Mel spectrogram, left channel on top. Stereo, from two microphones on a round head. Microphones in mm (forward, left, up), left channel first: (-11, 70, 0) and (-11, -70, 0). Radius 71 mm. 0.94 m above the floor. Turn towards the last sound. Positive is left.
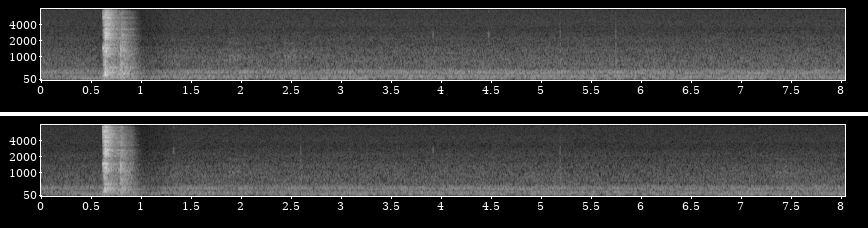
turn(degrees=-75)  # may be behind; listen again after turning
